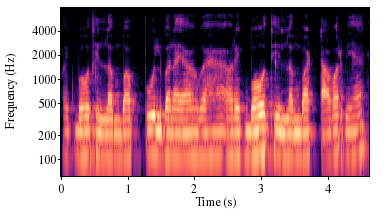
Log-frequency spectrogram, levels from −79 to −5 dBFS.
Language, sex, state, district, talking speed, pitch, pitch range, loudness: Hindi, male, Jharkhand, Palamu, 195 wpm, 110 Hz, 110-115 Hz, -18 LUFS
